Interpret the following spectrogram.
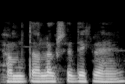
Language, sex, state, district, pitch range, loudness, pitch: Hindi, male, Bihar, Muzaffarpur, 130-140 Hz, -15 LUFS, 135 Hz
